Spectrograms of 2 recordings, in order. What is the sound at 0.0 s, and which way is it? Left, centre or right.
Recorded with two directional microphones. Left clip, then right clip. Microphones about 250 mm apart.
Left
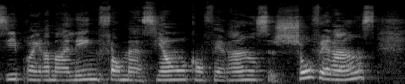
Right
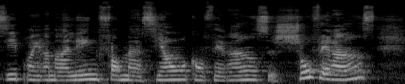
A woman's voice, centre.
